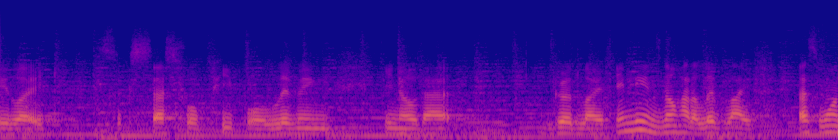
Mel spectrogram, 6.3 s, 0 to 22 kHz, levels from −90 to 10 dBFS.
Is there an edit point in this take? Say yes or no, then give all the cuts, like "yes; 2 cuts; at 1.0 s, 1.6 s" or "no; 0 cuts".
yes; 1 cut; at 4.6 s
